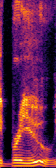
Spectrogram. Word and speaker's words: Brioux: I'm stuck with it, Howard, but it's actually Brioux. You know, I mispronounced my own name, but it's been anglicized.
